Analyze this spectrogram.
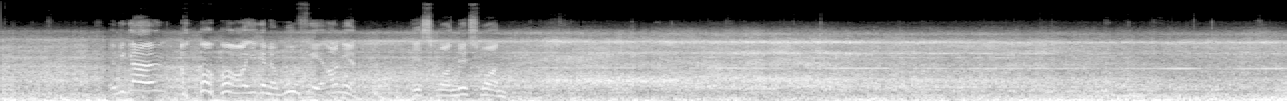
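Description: A jet roars loudly overhead as it flies past.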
